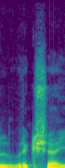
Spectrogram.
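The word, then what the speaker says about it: वृक्ष: the, like for example, Vriksha, you said Vri and Ksha? Yes. So it's just based on the Sanskrit letters, right? Not what? Like not because it's written in English, right? So when you identify a syllable, what's the rule? No, it's the sound. Is the sound. Vriksha. Whether you write it in English letters or Sanskrit letters doesn't make a difference.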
